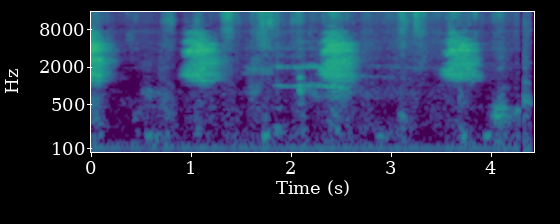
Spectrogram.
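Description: A sow breathing hard through her nose while restrained for artificial insemination. There are four short, rhythmic huffs, each about half a second long and roughly a second and a quarter apart.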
